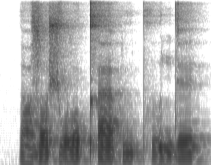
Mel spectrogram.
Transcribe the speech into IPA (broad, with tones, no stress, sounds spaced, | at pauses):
ɤ˩˧ zˤ u˥ ʃ u˧˥ lˠ u˧ kʼ a˥ p u˥ pʰ ɤ˩ n d ɛ˧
